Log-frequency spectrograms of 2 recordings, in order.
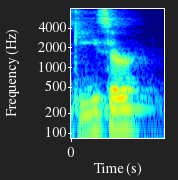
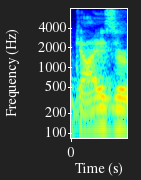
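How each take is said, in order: First: The first vowel sounds like 'ee'. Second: The first vowel sounds like 'eye'. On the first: "Brits pronounce it geezer" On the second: "Geyser versus Geezer"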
